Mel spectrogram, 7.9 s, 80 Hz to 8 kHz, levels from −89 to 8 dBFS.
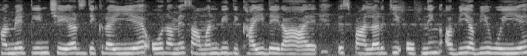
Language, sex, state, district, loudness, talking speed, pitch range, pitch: Hindi, female, Chhattisgarh, Bastar, -13 LUFS, 165 wpm, 240-260 Hz, 245 Hz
